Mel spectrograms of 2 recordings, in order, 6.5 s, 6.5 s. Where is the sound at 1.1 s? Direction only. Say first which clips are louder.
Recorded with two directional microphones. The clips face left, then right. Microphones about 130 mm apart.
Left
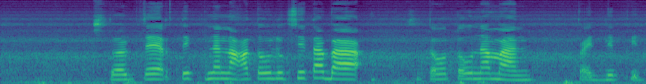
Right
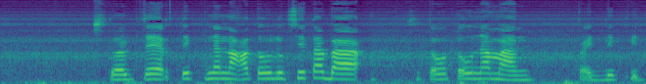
Right 3 dB; 20° right (ahead or behind).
